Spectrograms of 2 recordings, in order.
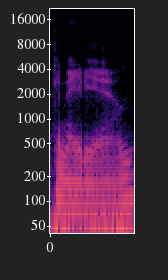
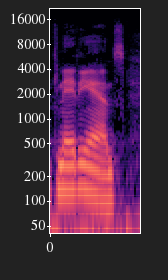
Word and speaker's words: Canadiens: Every time you say it, I'm just like, Canadians. You have to say the Canadiens.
